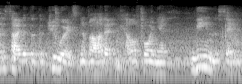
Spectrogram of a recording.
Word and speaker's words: Nevada: the word sounded hot and dry I brother Nevada that's how you say it and that's where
